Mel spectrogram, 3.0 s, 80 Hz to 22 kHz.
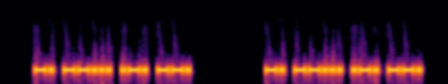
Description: Morse code, heard as a keyed tone, about 48 wpm, 700 Hz. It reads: N7RG N7RG
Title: USA Call Signs - 4 Characters - Repeated 2x - 50wpm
